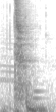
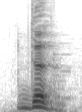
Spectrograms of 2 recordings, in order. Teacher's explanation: Altre consonanti quasi identiche che si distinguono soltanto per l'attivazione o meno delle corde vocali sono T, D. La T è sorda, mentre la D è sonora.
